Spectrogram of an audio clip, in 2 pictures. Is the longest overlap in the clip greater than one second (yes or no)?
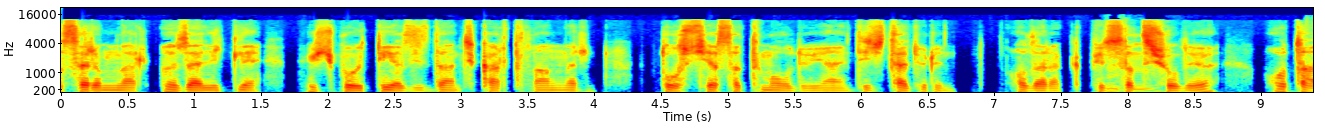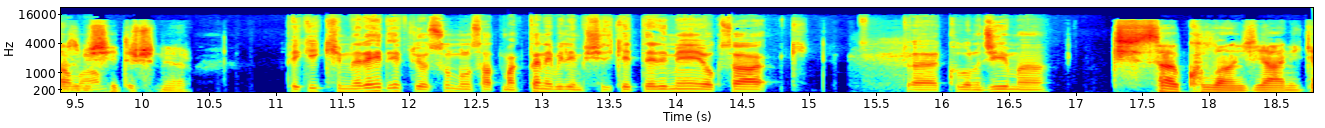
no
